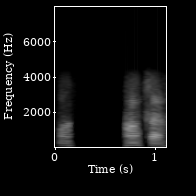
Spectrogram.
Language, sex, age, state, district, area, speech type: Odia, male, 18-30, Odisha, Nabarangpur, urban, conversation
